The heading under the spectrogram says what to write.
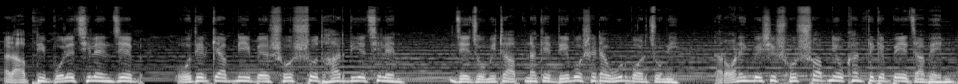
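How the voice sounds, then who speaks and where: A man's voice: a little high, normal speed, music in the background, close to an everyday voice. A man playing a principled, defiant young village man in a cartoon drama, speaking with firm challenge. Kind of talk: Bengali cartoon drama dialogue.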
